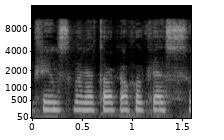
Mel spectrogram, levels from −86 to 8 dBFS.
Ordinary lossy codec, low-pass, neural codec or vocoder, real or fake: MP3, 96 kbps; 10.8 kHz; codec, 24 kHz, 1 kbps, SNAC; fake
